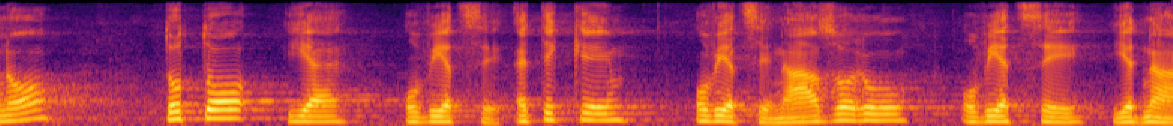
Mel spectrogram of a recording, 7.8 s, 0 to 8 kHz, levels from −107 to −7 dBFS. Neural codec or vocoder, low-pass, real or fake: none; 7.2 kHz; real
